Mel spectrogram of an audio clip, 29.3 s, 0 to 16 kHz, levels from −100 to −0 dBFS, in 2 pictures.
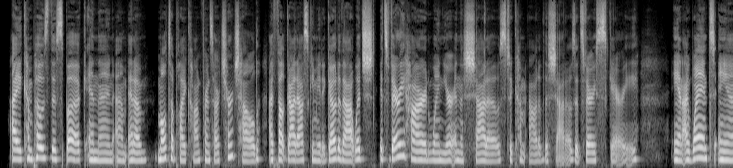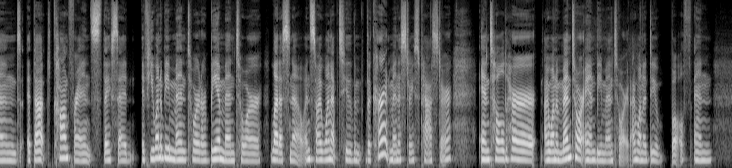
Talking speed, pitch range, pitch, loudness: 185 wpm, 175-205 Hz, 185 Hz, -19 LUFS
